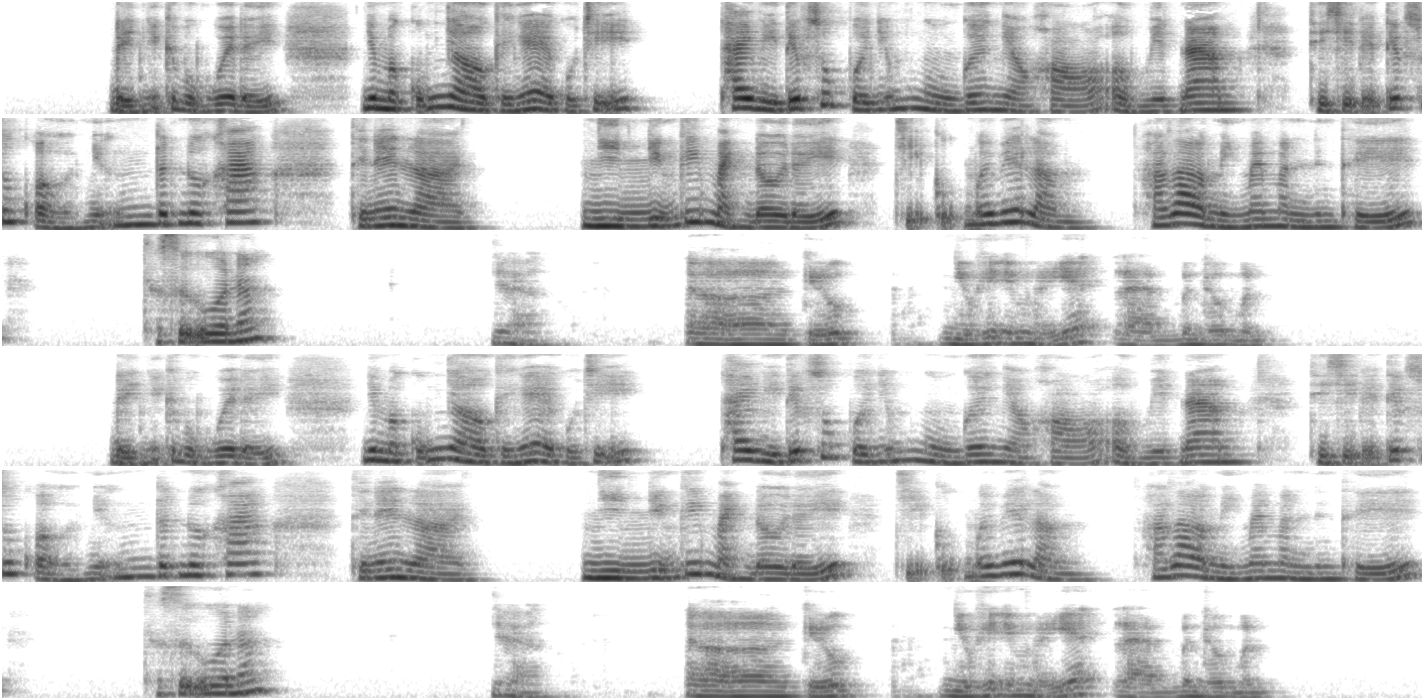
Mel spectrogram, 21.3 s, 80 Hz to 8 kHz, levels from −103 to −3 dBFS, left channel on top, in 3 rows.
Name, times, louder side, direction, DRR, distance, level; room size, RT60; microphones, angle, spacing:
voice 1, 0.5-3.2 3.6-9.5 10.0-12.5 12.8-14.2 14.9-15.5, left 4 dB, 65° left, 0.5 m, -32 dB
voice 2, 17.6-18.5 18.9-20.5, equal, 10° right, 0.9 m, -41 dB
3.8 x 2.1 x 4.2 m
head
